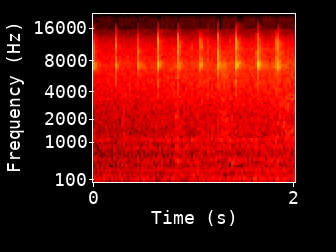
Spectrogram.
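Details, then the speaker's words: Kodak Retina Reflex III camera shutter after servicing, cleaning and lubrication (moly paste on detent spring pin that caused friction): light, even clicks about five a second, no squeak, now smooth and free running. "nice and smooth now nice and free running just shows what a little bit of lubrication in the right blow skin do"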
